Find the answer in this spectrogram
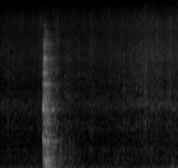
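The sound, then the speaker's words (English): Cooled cooked rice hits a hot pan with a sudden loud burst of sizzling, which quickly settles into a quieter, steady hiss. “And we're going to re-add the rice to the pan. So I'm going to add my rice now.”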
